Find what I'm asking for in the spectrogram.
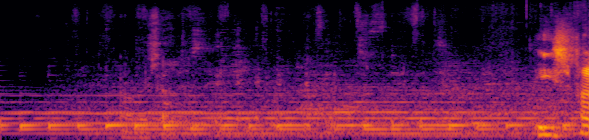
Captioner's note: chattering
